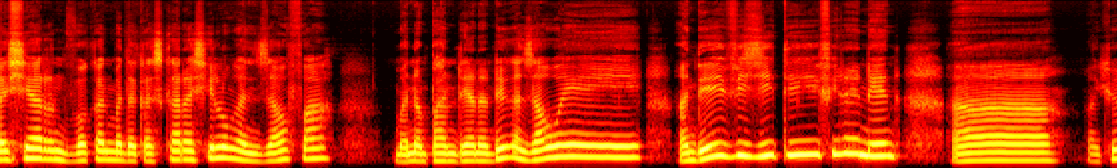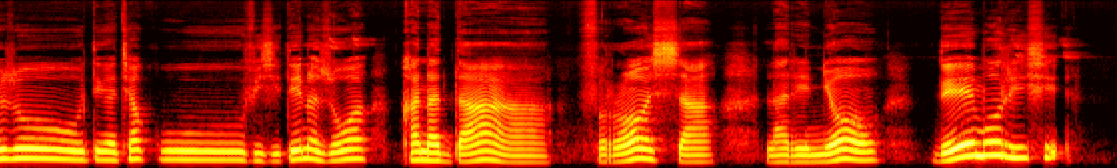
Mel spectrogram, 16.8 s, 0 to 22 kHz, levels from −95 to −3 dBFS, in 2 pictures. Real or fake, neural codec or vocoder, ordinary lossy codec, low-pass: real; none; none; none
